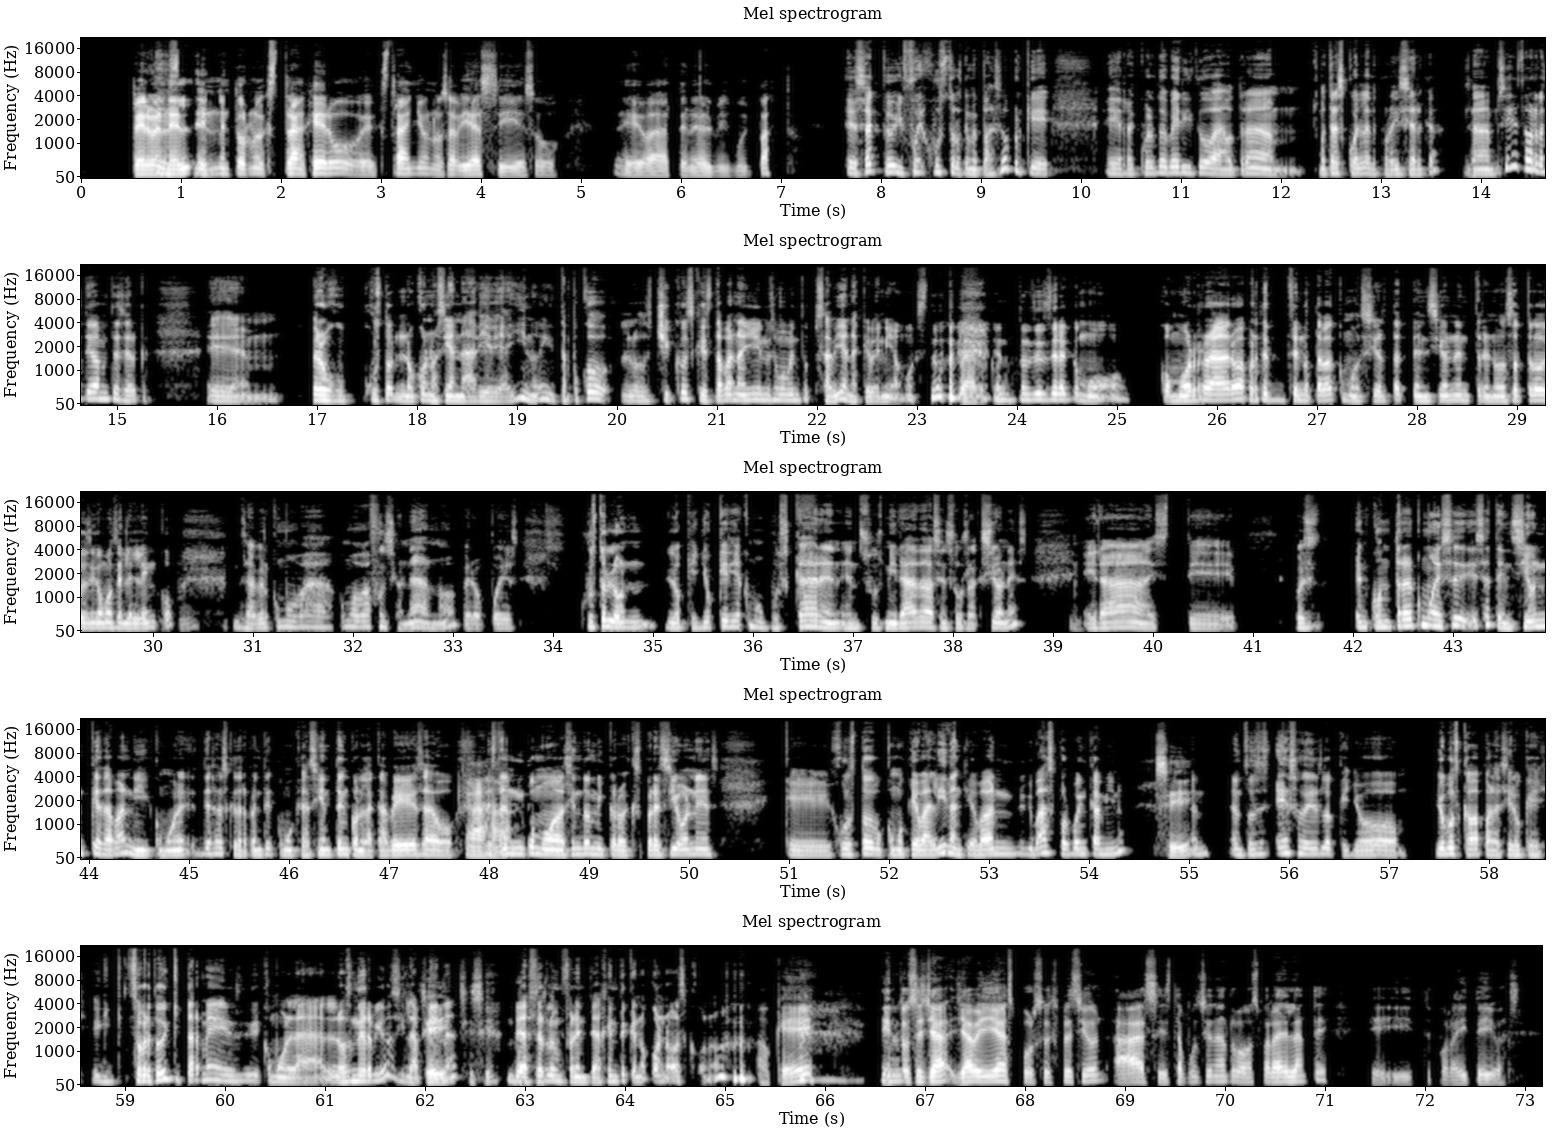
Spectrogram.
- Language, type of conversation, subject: Spanish, podcast, ¿Qué señales buscas para saber si tu audiencia está conectando?
- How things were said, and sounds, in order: other background noise; chuckle; tapping; chuckle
